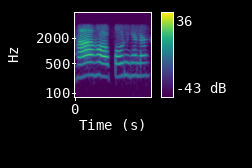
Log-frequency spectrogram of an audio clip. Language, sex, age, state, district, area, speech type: Marathi, female, 45-60, Maharashtra, Akola, rural, conversation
